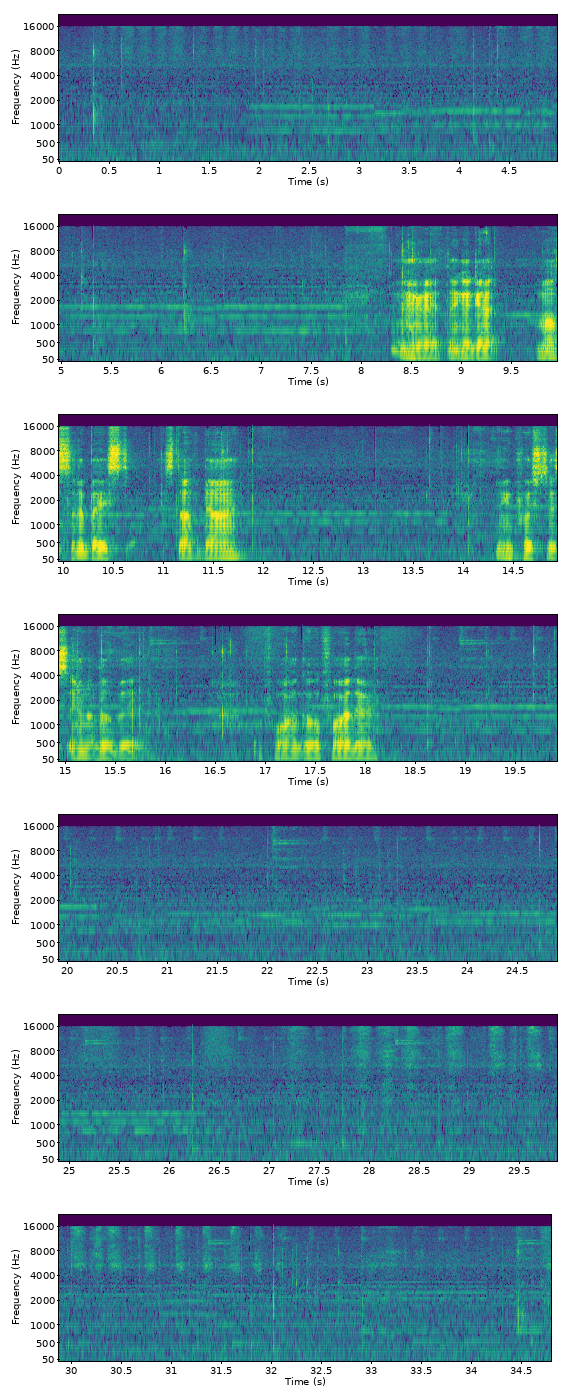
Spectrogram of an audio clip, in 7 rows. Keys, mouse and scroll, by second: 0.0 middle click, 0.6 click, 2.8 shift+click, 4.4 click, 5.4 middle click, 7.9 ctrl+middle click, 8.8 middle click, 10.4 middle click, 11.2 shift+middle click, 11.6 shift+middle click, 12.0 middle click, 14.1 ctrl+middle click, 15.4 shift+middle click, 16.0 ctrl+middle click, 18.2 click, 18.7 click, 20.0 g, 20.8 g, 23.2 f, 26.4 click, 27.2 click, 27.9 click, 28.8 click, 29.3 click, 29.6 click, 30.1 click, 30.4 click, 30.8 click, 31.1 click, 31.4 click, 31.7 click, 31.9 click, 32.2 click, 33.0 alt+middle click, 34.7 click.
